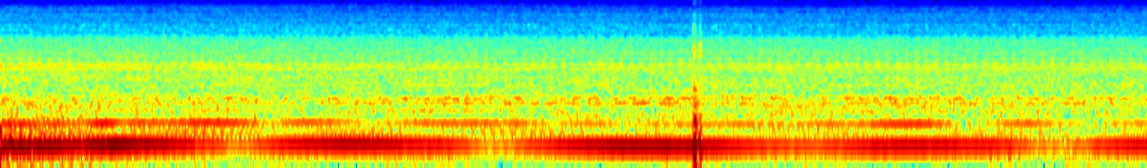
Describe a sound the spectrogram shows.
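A tractor engine hums low and steady while driving.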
